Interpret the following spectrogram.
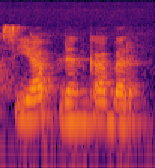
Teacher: dilafalkan dengan bibir atas dan bibir bawah terkatup rapat sehingga udara dari paru-paru tertahan untuk sementara waktu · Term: konsonan hambat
